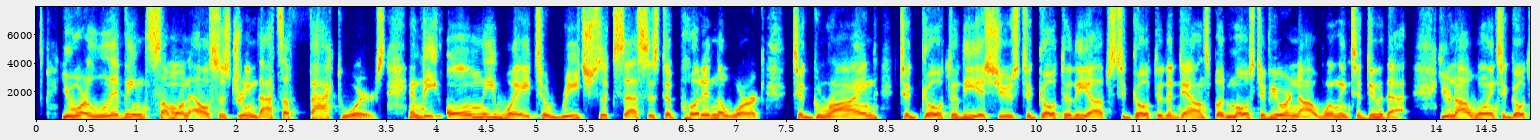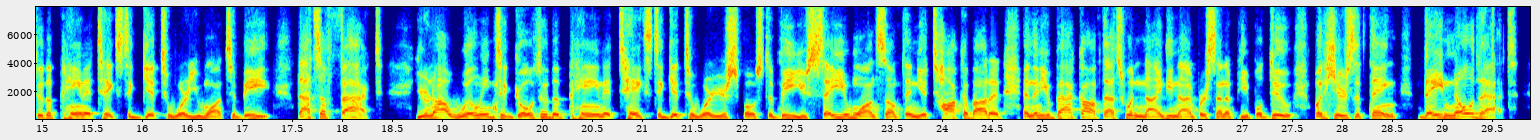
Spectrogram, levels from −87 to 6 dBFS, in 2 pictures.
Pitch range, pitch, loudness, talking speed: 130-190 Hz, 160 Hz, -13 LUFS, 235 wpm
